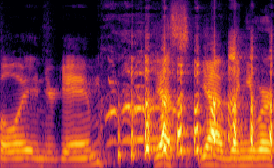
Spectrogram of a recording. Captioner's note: laughter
